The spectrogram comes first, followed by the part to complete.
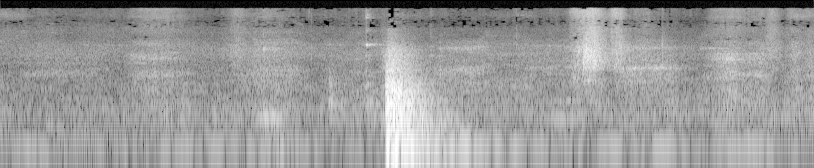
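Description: Quiet handling sounds of a ceramic vessel sink being shifted and turned by hand on a stone countertop, with a short scrape about six seconds in.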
